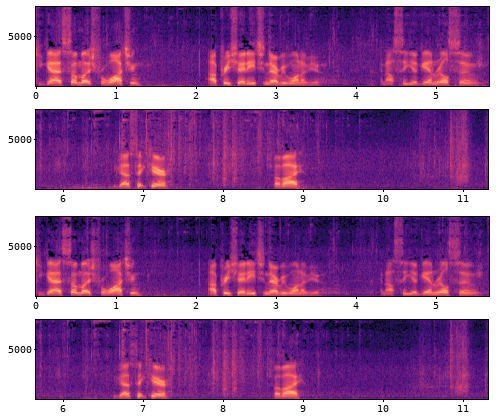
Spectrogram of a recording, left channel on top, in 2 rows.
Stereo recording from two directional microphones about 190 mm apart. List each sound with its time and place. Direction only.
0.0 s speech: 10° left (ahead or behind)
6.7 s speech: 10° left (ahead or behind)
7.8 s keys jangling: 20° left (ahead or behind)
8.6 s speech: 10° left (ahead or behind)
10.8 s a sound: 5° right (ahead or behind)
